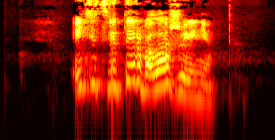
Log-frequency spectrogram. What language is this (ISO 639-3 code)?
rus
